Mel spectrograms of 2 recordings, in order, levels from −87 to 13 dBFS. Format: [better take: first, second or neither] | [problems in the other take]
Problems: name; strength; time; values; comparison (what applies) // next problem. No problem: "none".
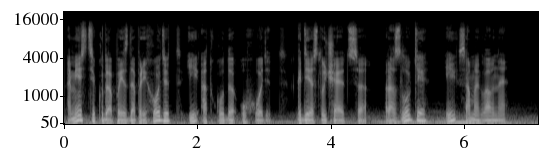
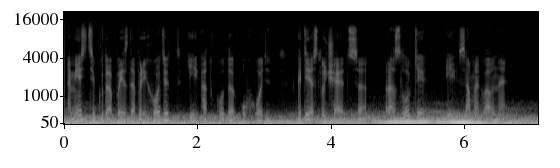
first | low rumble; loud; throughout; as loud as the speech; faint in the first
